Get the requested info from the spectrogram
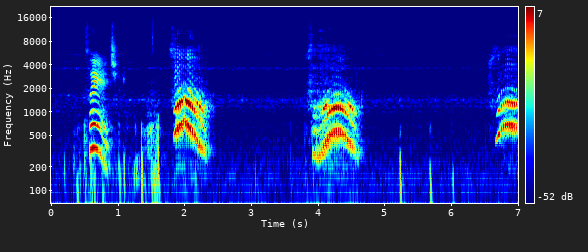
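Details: Pembroke Welsh Corgi letting out four arched, moaning calls, each swelling up and sliding back down, spread about two seconds apart, with faint taps and knocks between.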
